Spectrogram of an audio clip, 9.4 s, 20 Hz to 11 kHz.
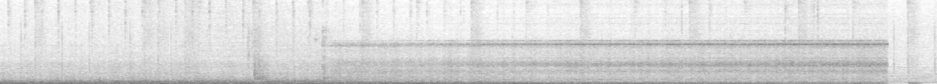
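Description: An EN57 electric multiple unit coasting in Simrail, a steady rolling rumble and track noise with a sustained high whine joining partway through, then dropping away abruptly at the end.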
